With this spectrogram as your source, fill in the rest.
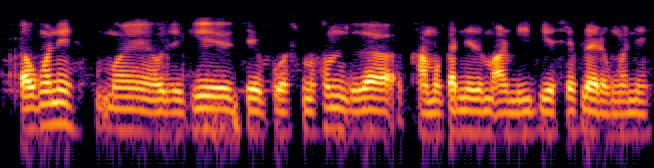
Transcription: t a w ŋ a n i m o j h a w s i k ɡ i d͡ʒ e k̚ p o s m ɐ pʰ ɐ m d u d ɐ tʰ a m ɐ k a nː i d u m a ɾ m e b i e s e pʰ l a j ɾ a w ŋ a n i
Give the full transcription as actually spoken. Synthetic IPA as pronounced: t a w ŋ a n i m o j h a w z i k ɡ i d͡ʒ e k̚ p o s m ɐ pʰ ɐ m d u d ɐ kʰ a m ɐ k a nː i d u m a ɾ m i b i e s e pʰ l a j ɾ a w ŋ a n i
